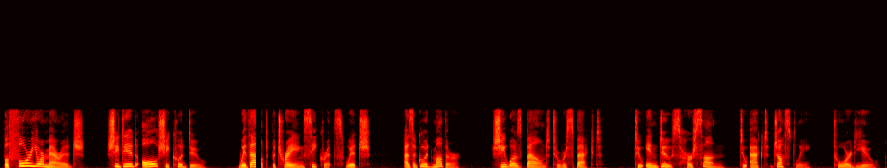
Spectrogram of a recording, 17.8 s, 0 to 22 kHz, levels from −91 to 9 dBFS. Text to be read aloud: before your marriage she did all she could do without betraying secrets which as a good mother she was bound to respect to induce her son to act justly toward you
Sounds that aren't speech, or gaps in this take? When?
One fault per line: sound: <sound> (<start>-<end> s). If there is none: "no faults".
sound: dropout (5.1-5.2 s)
